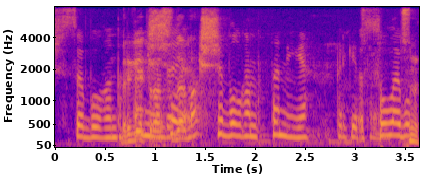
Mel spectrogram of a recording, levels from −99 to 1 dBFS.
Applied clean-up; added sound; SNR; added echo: none; none; none; none.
